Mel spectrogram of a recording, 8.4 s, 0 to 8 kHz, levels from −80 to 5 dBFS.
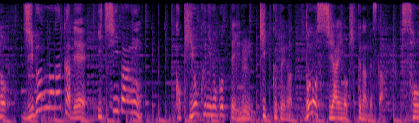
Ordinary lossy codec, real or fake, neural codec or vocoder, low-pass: none; real; none; 7.2 kHz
